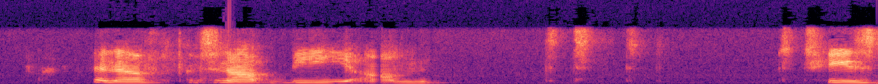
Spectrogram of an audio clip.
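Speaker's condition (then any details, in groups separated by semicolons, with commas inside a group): Stuttering; stuttering since about age 3, father also stutters; blocks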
